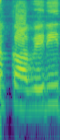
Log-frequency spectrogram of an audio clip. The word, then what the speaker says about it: कावेरी: Now Mahanadi, Godavari, Krishna, कावेरी। यहां पर कावेरी की इंग्लिश स्पेलिंग लिखी हुई है। आजकल अपन यूज़ ये नहीं करते हैं। के ए वी ई आर आई कावेरी बोलते हैं।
